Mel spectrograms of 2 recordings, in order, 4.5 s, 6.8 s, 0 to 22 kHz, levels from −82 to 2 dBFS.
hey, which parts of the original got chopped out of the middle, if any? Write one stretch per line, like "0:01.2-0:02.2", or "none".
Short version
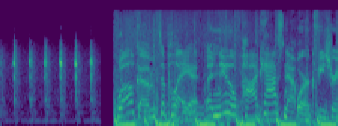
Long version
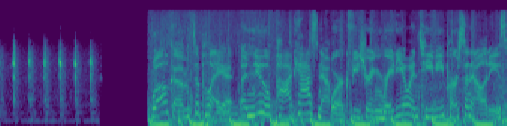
0:01.4-0:01.8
